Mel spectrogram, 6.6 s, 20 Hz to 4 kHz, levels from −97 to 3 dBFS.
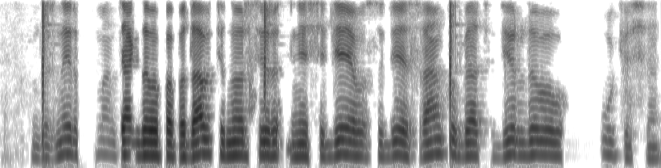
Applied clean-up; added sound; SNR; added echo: classical method spectral subtraction.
